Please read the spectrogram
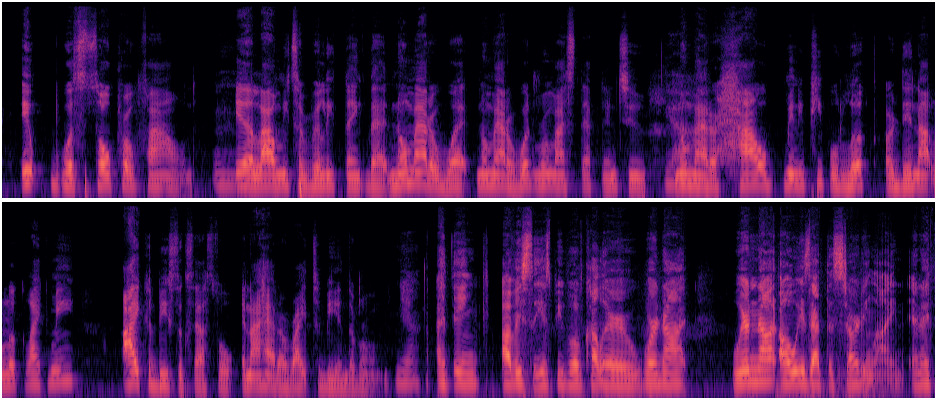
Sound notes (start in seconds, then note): none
